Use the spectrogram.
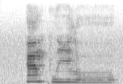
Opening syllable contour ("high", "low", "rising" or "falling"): high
